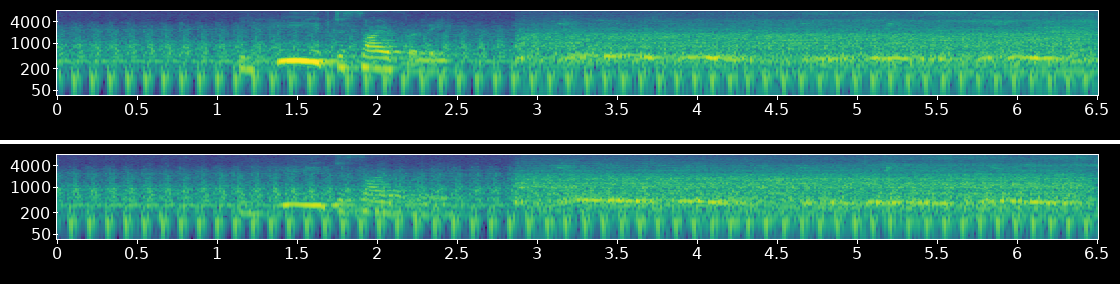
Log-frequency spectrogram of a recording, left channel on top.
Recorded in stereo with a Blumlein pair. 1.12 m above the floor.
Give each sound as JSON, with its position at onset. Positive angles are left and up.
{"t": 1.1, "sound": "a woman speaking", "azimuth_deg": 25, "distance_m": 0.7}
{"t": 2.9, "sound": "a bird", "azimuth_deg": -45, "distance_m": 3.5}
